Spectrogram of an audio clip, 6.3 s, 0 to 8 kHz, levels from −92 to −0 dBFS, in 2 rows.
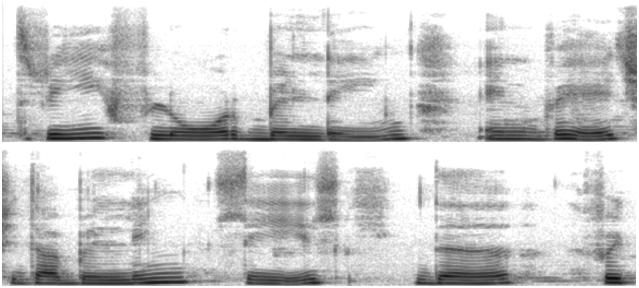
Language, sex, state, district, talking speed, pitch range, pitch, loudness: English, female, Maharashtra, Mumbai Suburban, 95 wpm, 185-225 Hz, 200 Hz, -19 LUFS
